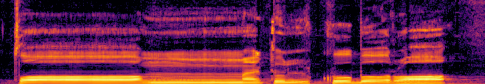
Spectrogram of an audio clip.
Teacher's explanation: کھڑا زبر برابر ہوتا ہے الف مدہ کہ ان کو تھوڑا کھینچ کر پڑھیں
